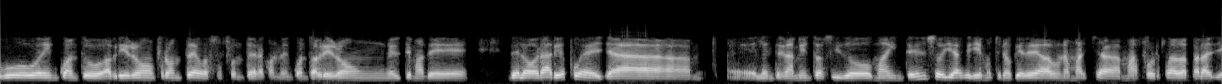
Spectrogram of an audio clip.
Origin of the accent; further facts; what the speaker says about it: Spain; moved away as an adult; now in Prague, Czech Republic; En el equipo solo estamos tres extranjeros, somos tres españoles.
